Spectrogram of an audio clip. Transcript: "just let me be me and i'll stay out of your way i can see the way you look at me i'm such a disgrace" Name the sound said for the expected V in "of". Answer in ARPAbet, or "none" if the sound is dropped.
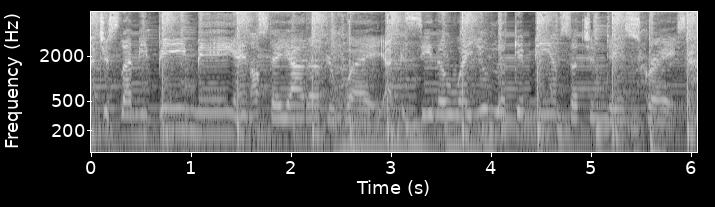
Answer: V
